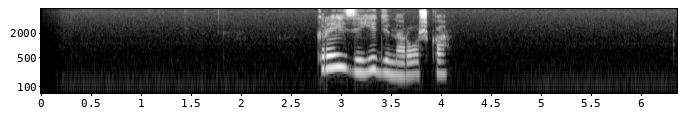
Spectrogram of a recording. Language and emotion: Russian, neutral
